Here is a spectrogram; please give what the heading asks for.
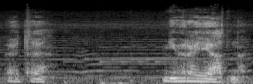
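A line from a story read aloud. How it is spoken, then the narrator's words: Breathless. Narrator (Russian): выдохнул мужчина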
